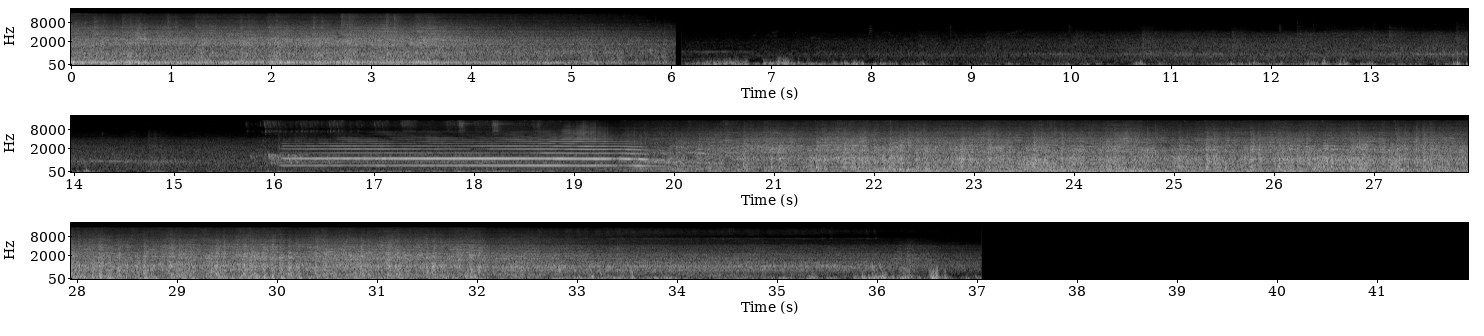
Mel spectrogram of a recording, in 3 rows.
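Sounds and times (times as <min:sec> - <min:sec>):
train coaches rushing and rattling: 0:00.0 - 0:06.0, 0:08.4 - 0:36.5
locomotive horn blast: 0:15.7 - 0:20.6.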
